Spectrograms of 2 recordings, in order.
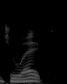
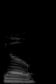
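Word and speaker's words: Geaux: claims Louisiana yeah and you know how you say Jew X and Louisiana not jus X more like go or something like that it's different pronunciations that's Gea let's go yeah that's what it's GE aux I mean come on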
